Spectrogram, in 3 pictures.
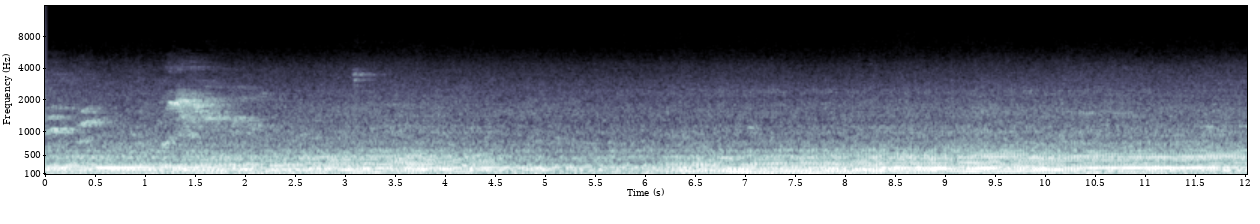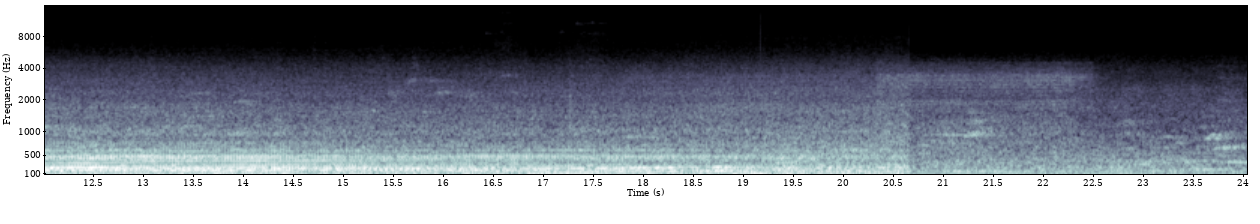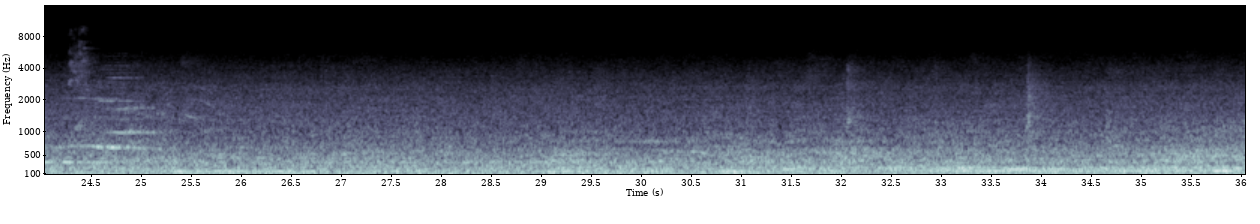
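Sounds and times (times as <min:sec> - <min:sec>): jet engines rumbling: 0:11.2 - 0:23.6.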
